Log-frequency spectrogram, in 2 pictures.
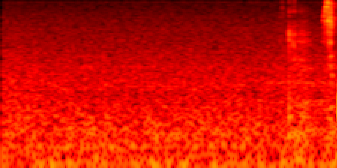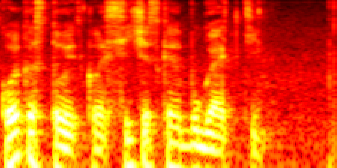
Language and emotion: Russian, neutral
